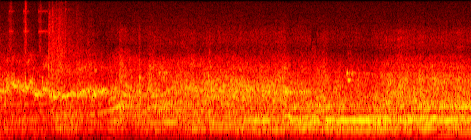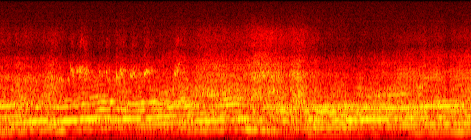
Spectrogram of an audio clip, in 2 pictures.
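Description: A speeding drift car skids close to spectators, its tires squealing loud and continuous with wavering pitch over a roaring engine for several seconds.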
